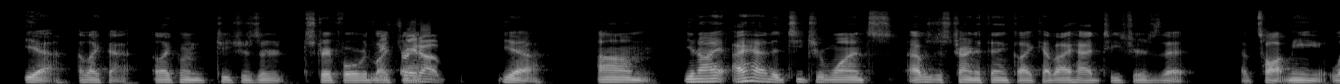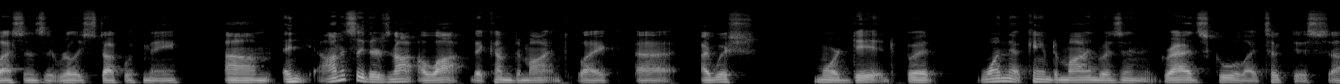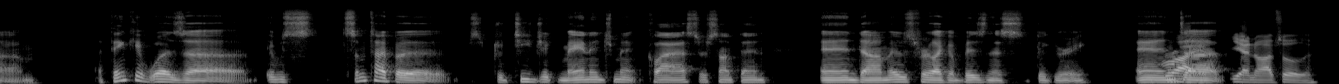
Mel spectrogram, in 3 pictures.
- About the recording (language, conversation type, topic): English, unstructured, What makes certain lessons stick with you long after you learn them?
- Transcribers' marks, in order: tapping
